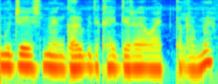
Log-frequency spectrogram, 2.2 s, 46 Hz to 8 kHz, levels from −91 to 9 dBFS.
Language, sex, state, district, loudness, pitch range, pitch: Hindi, male, Arunachal Pradesh, Longding, -15 LUFS, 125-140 Hz, 130 Hz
